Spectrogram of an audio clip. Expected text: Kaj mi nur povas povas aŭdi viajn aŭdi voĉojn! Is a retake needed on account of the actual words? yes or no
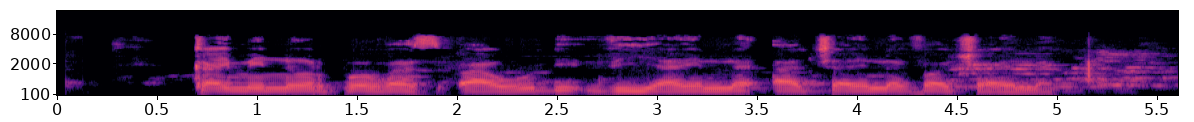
yes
